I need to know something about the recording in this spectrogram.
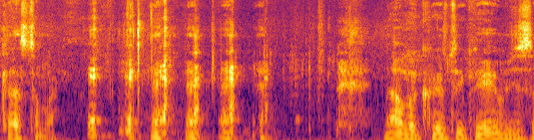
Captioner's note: laughter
